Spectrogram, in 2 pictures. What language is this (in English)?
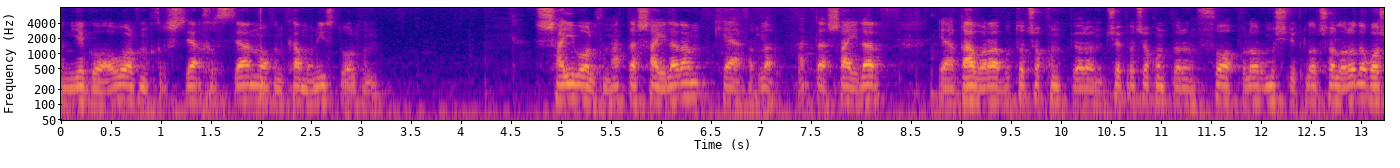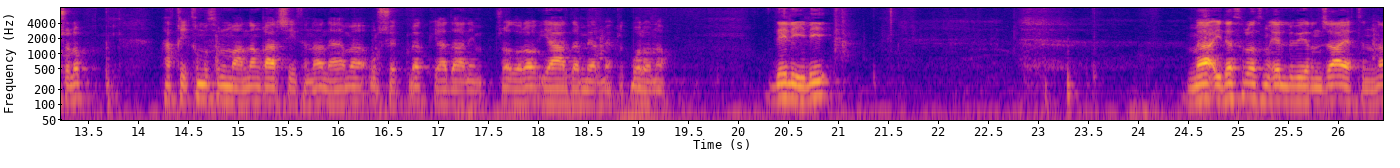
Arabic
